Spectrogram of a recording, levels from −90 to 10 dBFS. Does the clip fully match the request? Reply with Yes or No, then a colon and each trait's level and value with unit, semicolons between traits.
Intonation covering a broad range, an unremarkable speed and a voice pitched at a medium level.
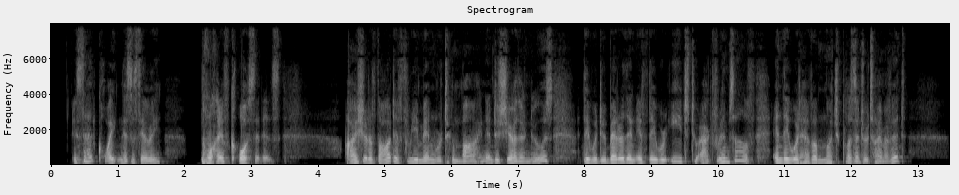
No: wide, 6.2 semitones; fast, 210 wpm; medium, 165 Hz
